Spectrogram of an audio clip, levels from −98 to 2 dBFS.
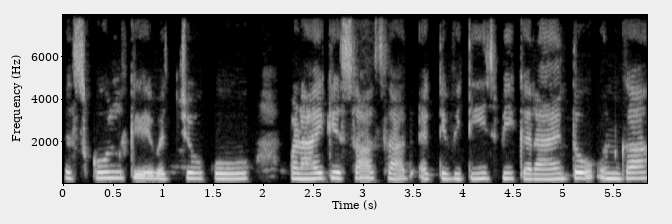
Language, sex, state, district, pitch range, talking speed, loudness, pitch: Hindi, female, Uttar Pradesh, Hamirpur, 245-270 Hz, 135 wpm, -17 LUFS, 260 Hz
